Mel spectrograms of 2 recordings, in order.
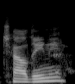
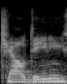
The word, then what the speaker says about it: Cialdini: i got from that caldini like chaldini uh it's yes pronounced chaldini cia yeah but people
